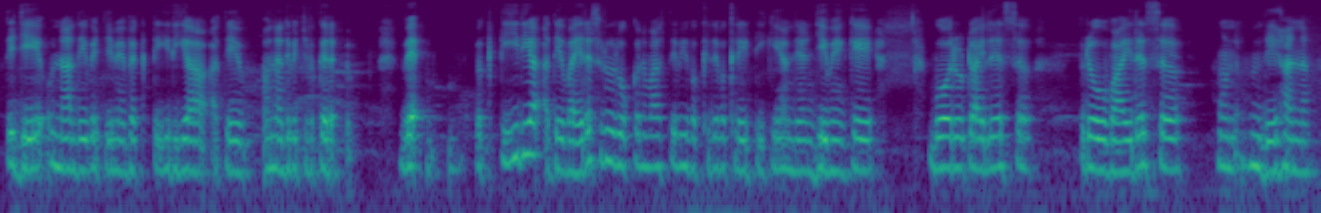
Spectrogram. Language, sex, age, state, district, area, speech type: Punjabi, female, 45-60, Punjab, Ludhiana, urban, spontaneous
